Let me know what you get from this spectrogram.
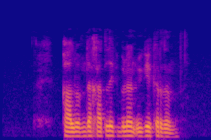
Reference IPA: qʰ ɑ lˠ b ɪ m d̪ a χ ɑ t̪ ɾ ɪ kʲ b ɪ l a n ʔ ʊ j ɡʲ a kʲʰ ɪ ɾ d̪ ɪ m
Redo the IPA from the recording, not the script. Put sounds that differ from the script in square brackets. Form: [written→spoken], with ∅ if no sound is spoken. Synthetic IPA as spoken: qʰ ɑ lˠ b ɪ m d̪ a χ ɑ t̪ [ɾ→l] ɪ kʲ b ɪ l a n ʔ ʊ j ɡʲ a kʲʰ ɪ ɾ d̪ ɪ m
